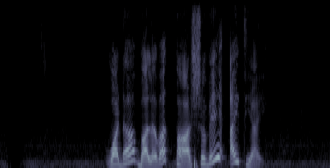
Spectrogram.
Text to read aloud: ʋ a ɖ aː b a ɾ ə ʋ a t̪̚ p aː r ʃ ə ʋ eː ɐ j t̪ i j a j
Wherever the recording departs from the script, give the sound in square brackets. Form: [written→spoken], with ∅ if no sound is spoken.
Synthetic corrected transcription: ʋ a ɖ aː b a [ɾ→l] ə ʋ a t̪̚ p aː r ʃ ə ʋ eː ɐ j t̪ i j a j

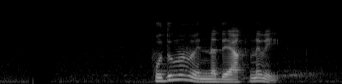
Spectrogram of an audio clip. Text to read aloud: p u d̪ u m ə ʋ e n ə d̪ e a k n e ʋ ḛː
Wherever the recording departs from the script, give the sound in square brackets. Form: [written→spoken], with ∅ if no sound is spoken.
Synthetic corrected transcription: p u d̪ u m ə ʋ e [n→nː] ə d̪ e a k n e ʋ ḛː

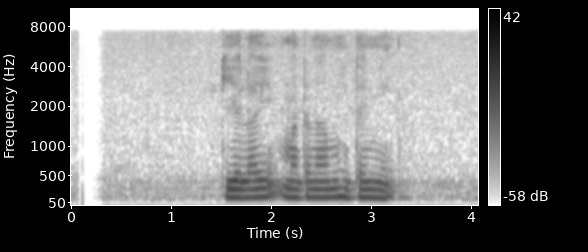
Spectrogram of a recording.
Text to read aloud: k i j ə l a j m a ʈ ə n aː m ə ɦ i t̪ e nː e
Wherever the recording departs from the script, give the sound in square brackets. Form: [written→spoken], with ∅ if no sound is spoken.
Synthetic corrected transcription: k i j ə l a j m a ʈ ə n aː m ə ɦ i t̪ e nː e

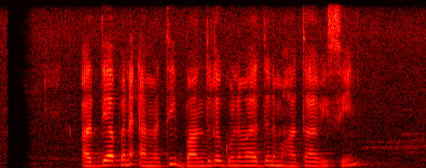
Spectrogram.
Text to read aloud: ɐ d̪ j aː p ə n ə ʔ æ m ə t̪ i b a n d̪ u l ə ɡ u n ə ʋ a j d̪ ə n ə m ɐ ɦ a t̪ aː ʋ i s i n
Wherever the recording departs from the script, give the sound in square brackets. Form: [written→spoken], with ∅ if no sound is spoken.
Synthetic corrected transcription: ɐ d̪ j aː p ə n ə ʔ æ m ə t̪ i b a n d̪ u l ə ɡ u n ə ʋ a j d̪ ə n ə m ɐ ɦ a t̪ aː ʋ i s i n

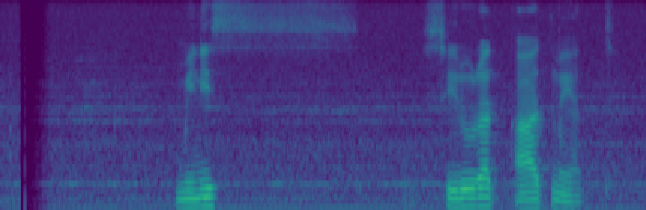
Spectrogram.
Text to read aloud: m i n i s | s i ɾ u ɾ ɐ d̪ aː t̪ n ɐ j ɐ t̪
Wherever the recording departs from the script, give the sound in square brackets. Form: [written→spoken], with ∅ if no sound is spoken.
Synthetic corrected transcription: m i n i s | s i ɾ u ɾ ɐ [d̪→t̪] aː t̪ [n→m] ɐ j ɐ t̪

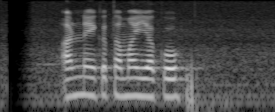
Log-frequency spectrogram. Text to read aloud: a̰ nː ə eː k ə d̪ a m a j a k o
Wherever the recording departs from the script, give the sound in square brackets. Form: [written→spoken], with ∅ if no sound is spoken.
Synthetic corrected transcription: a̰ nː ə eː k ə [d̪→t̪] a m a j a k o

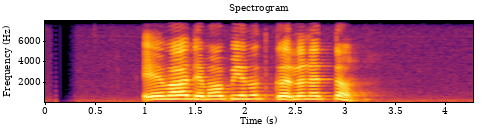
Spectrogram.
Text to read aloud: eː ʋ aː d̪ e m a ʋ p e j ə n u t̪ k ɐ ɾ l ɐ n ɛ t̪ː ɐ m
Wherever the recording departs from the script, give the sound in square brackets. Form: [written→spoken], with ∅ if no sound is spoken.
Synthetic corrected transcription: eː ʋ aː d̪ e m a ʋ p [e→i] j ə n u t̪ k [ɐ→ə] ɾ l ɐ n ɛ t̪ː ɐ m

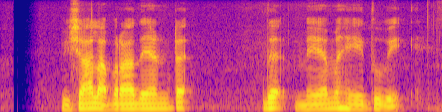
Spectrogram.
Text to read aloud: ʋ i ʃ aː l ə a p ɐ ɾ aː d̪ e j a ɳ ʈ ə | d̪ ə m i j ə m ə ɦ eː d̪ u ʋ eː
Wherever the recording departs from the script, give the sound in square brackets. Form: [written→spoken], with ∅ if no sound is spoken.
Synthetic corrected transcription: ʋ i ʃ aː l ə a p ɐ ɾ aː d̪ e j a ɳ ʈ ə | d̪ ə m [i→e] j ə m ə ɦ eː [d̪→t̪] u ʋ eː

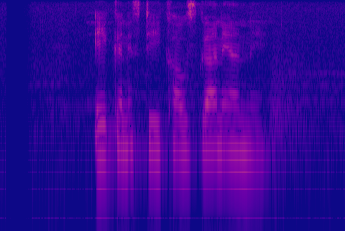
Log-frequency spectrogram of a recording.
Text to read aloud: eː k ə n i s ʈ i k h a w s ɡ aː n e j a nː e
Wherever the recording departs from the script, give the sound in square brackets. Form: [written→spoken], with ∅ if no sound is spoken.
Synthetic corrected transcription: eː k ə n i s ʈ [i→iː] k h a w s ɡ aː n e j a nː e

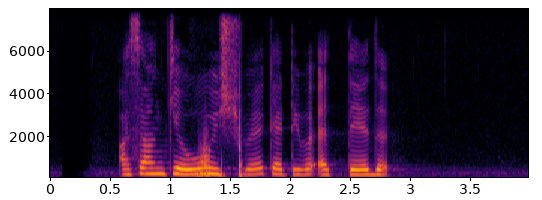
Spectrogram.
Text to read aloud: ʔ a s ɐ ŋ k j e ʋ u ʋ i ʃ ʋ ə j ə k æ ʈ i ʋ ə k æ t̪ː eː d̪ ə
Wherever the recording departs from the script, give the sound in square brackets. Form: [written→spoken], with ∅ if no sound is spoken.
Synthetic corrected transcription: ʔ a s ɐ ŋ k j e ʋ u ʋ i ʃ ʋ ə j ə k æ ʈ i ʋ ə [k→ʔ] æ t̪ː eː d̪ ə

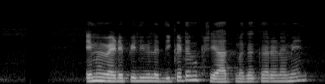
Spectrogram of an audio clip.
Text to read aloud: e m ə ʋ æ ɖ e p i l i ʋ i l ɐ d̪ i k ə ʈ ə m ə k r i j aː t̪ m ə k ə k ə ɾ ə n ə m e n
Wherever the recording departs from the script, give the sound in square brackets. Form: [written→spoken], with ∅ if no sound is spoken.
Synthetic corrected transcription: e m ə ʋ æ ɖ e p i l i ʋ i l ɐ d̪ i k ə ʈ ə m ə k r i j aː t̪ m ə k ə k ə ɾ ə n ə m e n

